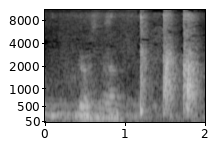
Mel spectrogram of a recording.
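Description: A woman speaks briefly and calmly nearby.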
